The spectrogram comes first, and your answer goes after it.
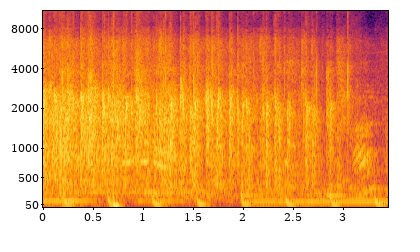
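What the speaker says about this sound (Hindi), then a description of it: "एक बार ताली बजाएं सब।" Students clap together in a classroom, a quick run of close, sharp claps with steady rhythm that thins out toward the end, with some voices under it.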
